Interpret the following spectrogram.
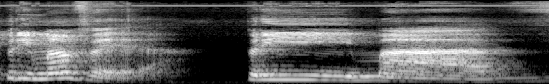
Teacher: O vé é a sílaba tônica, que é a mais forte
